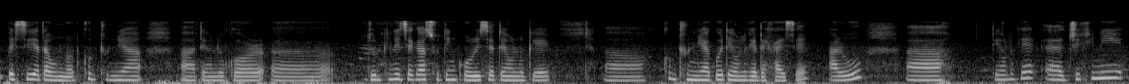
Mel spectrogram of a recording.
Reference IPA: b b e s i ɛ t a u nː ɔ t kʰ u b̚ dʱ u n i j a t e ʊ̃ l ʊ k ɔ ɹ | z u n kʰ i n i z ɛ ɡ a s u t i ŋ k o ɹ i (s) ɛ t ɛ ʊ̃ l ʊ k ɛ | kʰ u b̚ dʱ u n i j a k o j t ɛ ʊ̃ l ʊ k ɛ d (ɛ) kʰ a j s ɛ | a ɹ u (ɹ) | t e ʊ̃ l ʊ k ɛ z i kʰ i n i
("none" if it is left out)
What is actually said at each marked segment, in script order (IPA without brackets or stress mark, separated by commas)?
s, ɛ, none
